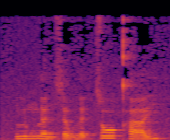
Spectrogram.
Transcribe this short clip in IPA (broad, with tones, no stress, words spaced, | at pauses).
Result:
lʊ˨˧ŋlɐ˨˩nsɐ˨˩w lɐ˨˥t̚sɔː˥kʰaː˨˥j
